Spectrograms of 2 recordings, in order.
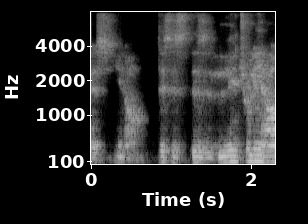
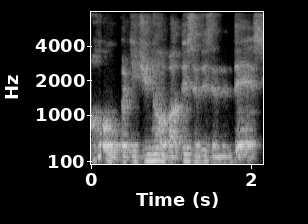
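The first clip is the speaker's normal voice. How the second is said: put-on excited voice, louder; 4 dB louder than usual. Acting out how Ivan joins a conversation: imitating Ivan. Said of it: "you do a very good imitation of Ivan".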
